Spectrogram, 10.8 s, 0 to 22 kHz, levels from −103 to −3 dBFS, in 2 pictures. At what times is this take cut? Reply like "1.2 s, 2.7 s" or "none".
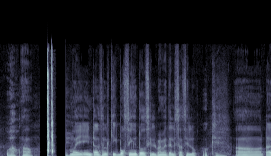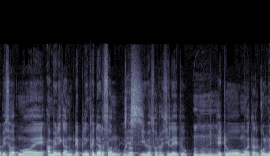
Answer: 0.9 s

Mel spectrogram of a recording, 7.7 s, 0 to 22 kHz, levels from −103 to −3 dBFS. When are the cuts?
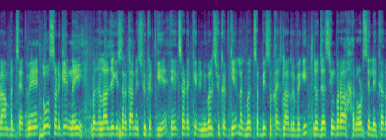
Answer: none

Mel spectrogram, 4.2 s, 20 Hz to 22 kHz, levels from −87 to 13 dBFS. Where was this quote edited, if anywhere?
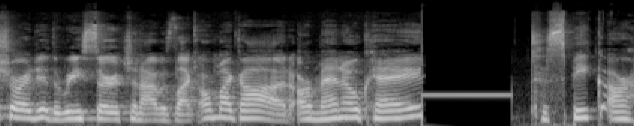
2.8 s

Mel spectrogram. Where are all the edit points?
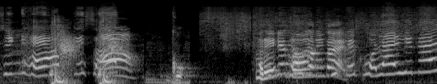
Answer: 1.9 s

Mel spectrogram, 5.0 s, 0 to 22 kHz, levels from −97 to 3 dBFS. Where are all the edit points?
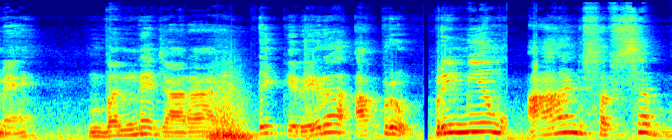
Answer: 3.1 s, 3.9 s

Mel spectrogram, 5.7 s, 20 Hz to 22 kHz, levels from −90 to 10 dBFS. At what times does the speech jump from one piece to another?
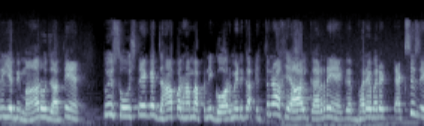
none

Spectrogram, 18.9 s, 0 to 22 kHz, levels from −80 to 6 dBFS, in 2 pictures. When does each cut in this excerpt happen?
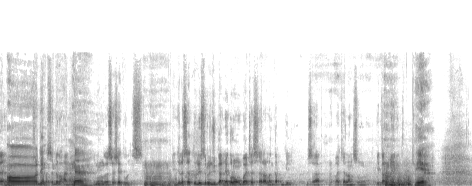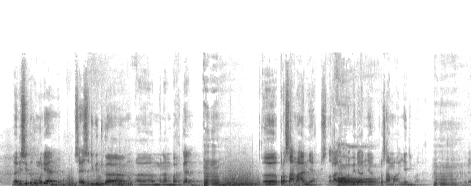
1.5 s

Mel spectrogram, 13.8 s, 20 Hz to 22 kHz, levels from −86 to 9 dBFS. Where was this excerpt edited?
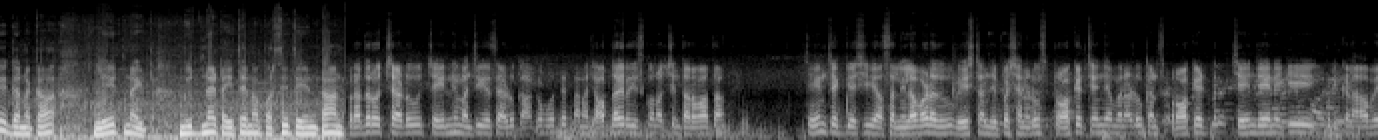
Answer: none

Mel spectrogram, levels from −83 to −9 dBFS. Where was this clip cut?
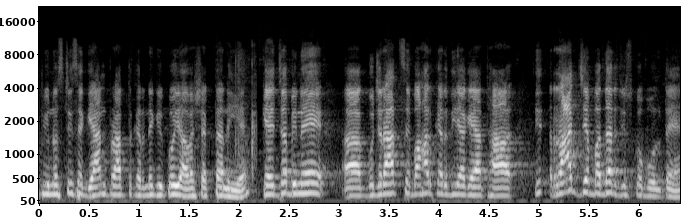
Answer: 2.1 s

